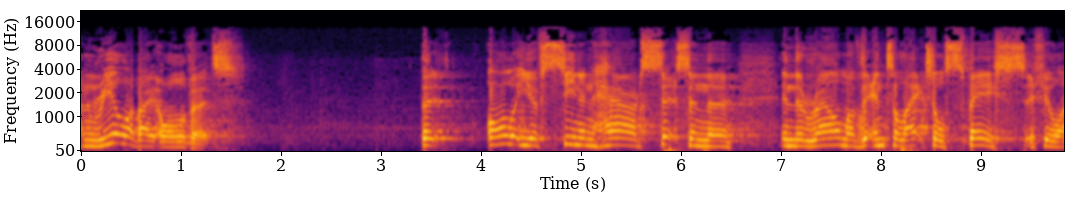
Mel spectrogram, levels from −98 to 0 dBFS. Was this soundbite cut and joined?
no; 0 cuts

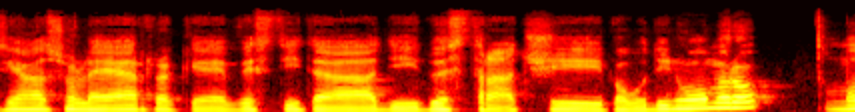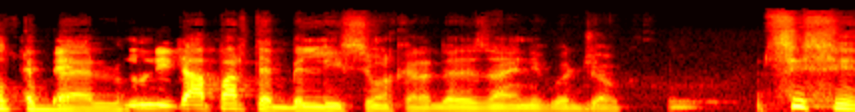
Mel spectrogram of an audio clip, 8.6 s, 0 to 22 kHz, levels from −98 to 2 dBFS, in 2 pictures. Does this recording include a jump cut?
no; 0 cuts

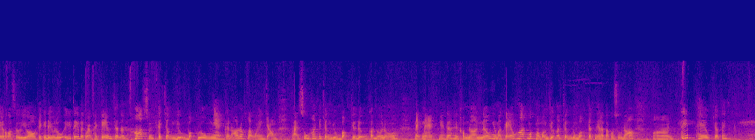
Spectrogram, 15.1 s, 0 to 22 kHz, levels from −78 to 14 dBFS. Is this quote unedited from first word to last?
no; 1 cut; at 13.5 s

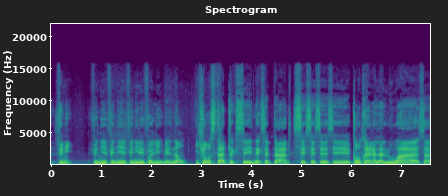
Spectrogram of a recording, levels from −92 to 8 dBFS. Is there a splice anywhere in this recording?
yes; 2 cuts; at 2.8 s, 4.8 s

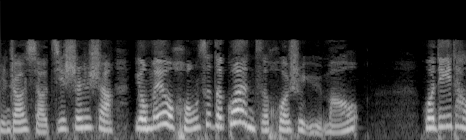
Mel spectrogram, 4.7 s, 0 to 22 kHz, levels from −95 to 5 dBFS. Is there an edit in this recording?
no; 0 cuts

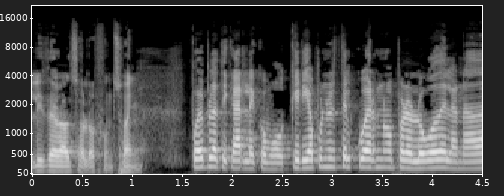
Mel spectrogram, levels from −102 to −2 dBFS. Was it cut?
no; 0 cuts

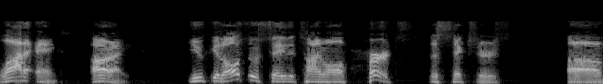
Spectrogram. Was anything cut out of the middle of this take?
no; 0 cuts

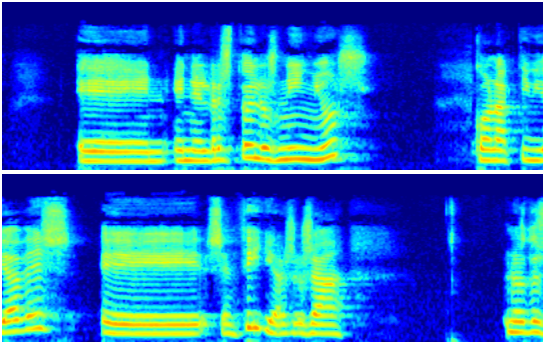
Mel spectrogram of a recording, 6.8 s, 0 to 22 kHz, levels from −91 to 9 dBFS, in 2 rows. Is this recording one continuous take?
no; 1 cut; at 2.9 s

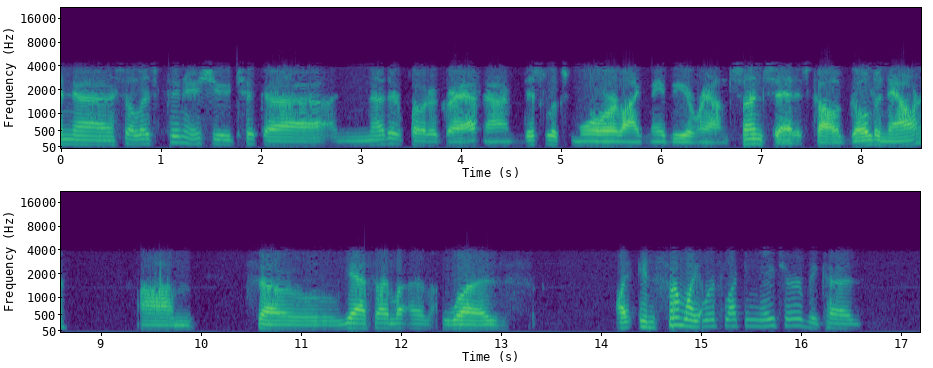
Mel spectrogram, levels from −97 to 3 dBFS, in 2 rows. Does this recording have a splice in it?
yes; 3 cuts; at 9.2 s, 12.4 s, 15.0 s

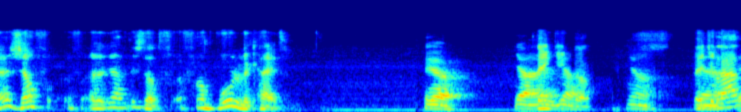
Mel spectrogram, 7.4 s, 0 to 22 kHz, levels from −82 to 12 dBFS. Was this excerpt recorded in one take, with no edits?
yes; 0 cuts

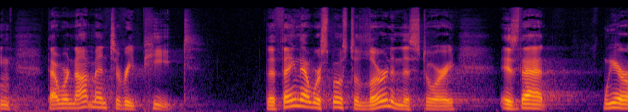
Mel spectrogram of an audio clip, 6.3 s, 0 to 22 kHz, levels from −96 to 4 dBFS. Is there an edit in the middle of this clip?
no; 0 cuts

